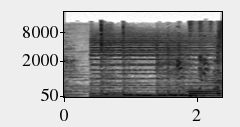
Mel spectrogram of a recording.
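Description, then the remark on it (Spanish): A dog barks repeatedly in a quick series of loud woofs, with a couple of higher yipping notes mixed in and no one speaking. “Un saludo para la gente que tiene perro y que les cuida bastante bien la casa”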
